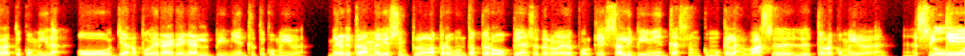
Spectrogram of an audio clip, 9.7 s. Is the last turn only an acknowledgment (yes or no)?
no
